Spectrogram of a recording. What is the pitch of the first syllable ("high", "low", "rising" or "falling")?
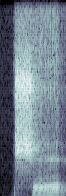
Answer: rising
